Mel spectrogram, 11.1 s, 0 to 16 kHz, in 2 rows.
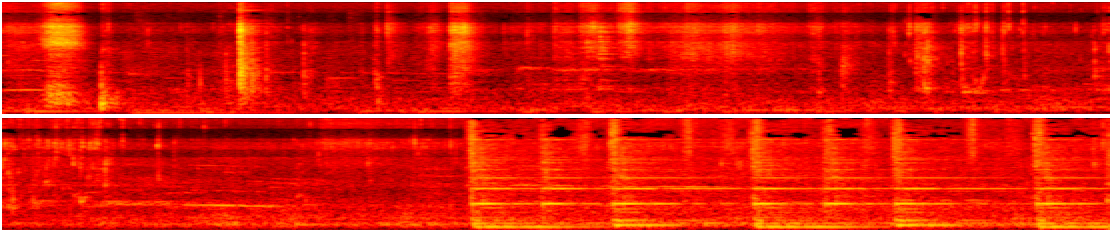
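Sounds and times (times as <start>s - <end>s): water splashing in bucket: 4.1s - 6.4s.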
